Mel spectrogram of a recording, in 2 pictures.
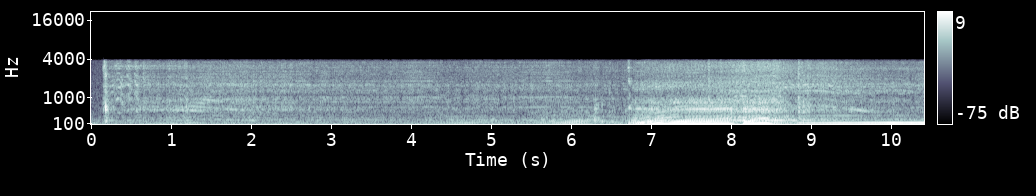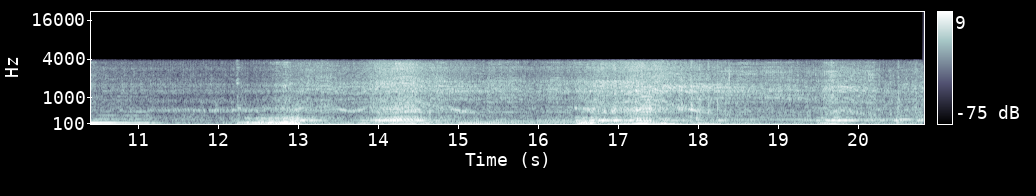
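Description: Suzuki Jimny's engine working under load as the 4x4 climbs a steep dirt bank, revving in surges: a sharp rise about a third of the way in that is held loud briefly, then several shorter bursts of revs that rise and fall.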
